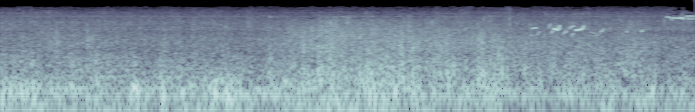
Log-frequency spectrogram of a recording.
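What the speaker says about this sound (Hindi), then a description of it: "अभी वो थोड़ा ही दूर गया था कि बारिश तेजी से शुरू हो चुकी थी।" Heavy rain pours down in a steady wash, with low thunder rumbling through it and gusts of wind buffeting the microphone.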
